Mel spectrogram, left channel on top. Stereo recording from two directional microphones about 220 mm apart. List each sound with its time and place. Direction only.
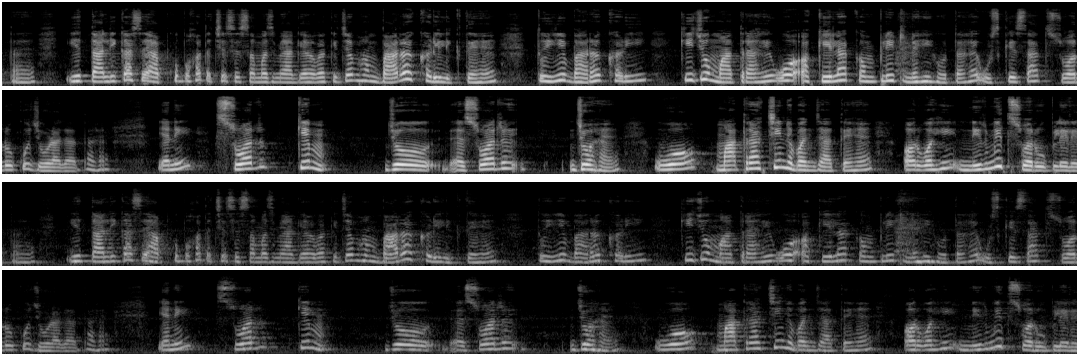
0.1 s a woman's voice: 30° left (ahead or behind)
12.3 s a woman's voice: 15° left (ahead or behind)
13.1 s a woman's voice: 40° left (ahead or behind); by 21.5 s 25° left (ahead or behind)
